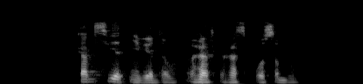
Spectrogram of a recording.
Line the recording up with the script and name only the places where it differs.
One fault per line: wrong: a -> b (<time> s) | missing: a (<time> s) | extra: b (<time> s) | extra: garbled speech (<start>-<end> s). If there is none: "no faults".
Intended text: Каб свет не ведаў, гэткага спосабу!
no faults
